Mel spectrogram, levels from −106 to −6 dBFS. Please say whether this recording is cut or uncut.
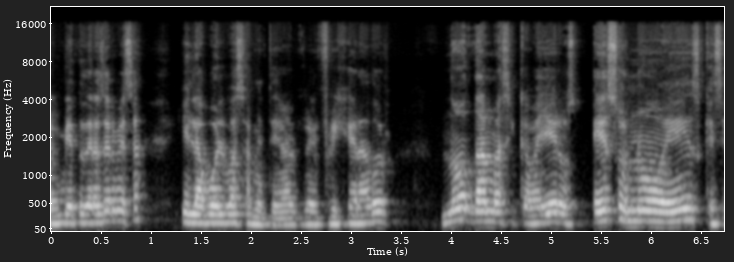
uncut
